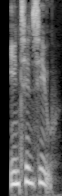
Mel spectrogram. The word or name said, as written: intensiv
